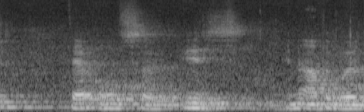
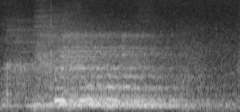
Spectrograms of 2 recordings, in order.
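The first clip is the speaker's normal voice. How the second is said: sudden squeaky burst of laughter; quick high laugh; high real laugh; 5 dB louder than usual. Real, not acted. Laughs at father's question.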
